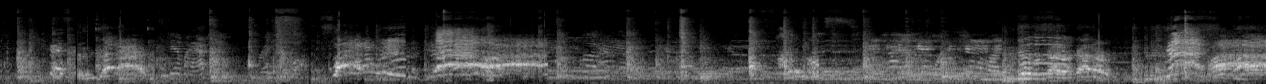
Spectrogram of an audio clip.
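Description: Several young women shout and cheer excitedly close by.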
